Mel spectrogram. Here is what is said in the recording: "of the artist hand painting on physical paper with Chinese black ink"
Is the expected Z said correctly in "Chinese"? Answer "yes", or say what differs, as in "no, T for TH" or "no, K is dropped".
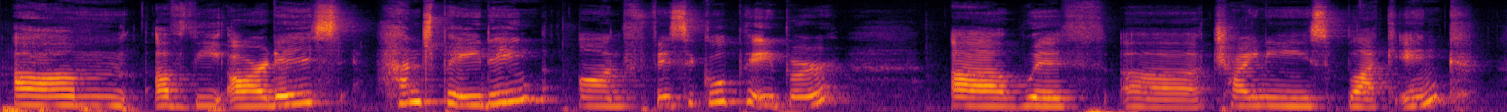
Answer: yes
